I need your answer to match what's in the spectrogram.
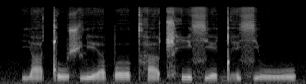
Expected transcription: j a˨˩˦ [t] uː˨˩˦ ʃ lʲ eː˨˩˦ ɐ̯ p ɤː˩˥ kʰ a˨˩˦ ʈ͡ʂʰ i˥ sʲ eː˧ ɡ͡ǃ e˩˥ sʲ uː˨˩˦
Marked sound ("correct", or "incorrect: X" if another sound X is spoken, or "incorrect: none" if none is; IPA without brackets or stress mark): incorrect: ǃ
